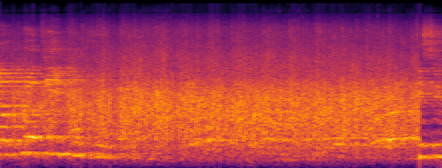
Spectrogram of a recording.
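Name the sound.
audience applause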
